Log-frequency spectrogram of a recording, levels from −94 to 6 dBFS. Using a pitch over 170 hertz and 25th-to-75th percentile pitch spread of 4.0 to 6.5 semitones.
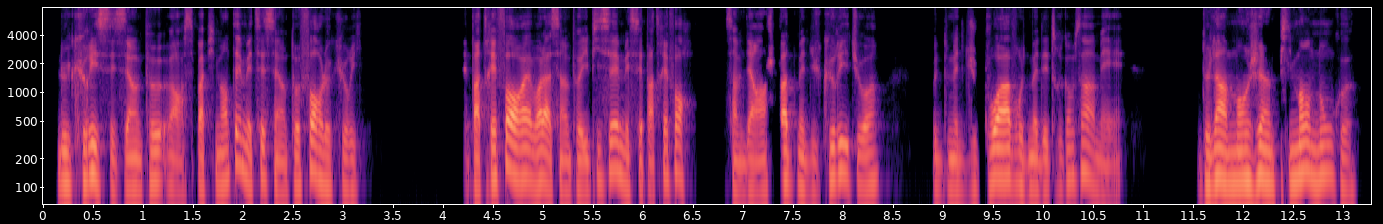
No: low, 115 Hz; average, 4.6 semitones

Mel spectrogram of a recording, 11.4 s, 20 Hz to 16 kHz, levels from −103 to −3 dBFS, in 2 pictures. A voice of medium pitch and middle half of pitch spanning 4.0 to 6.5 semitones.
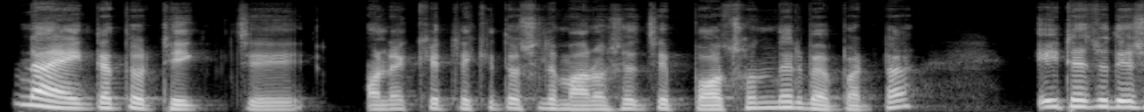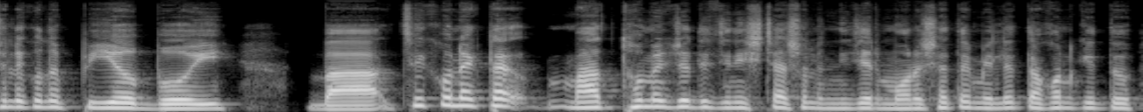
Yes: medium, 165 Hz; average, 4.4 semitones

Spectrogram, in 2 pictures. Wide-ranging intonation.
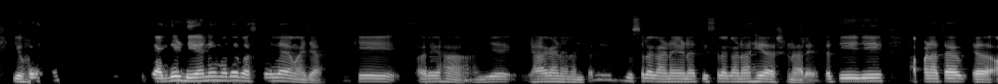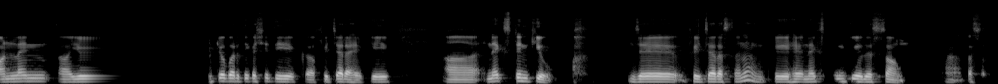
No: average, 2.8 semitones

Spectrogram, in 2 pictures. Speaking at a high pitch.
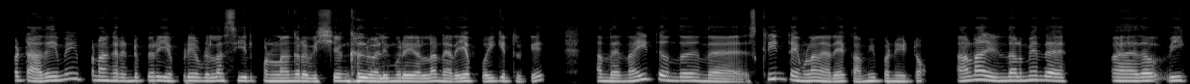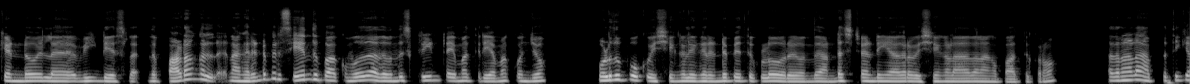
No: medium, 160 Hz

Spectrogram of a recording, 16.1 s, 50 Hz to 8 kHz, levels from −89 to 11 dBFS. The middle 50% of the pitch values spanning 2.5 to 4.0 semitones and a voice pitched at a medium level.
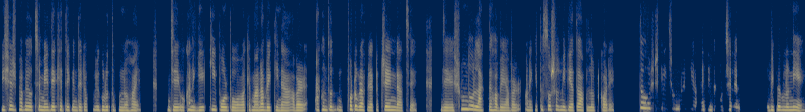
No: average, 2.8 semitones; high, 225 Hz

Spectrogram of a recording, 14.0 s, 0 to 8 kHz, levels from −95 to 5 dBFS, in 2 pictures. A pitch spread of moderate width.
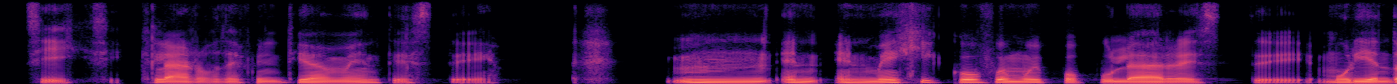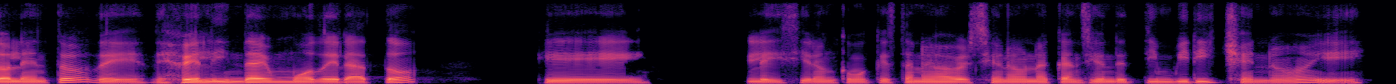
No: narrow, 2.1 semitones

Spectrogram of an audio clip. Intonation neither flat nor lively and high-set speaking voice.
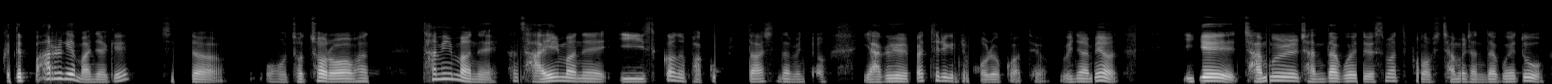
No: average, 4.7 semitones; medium, 140 Hz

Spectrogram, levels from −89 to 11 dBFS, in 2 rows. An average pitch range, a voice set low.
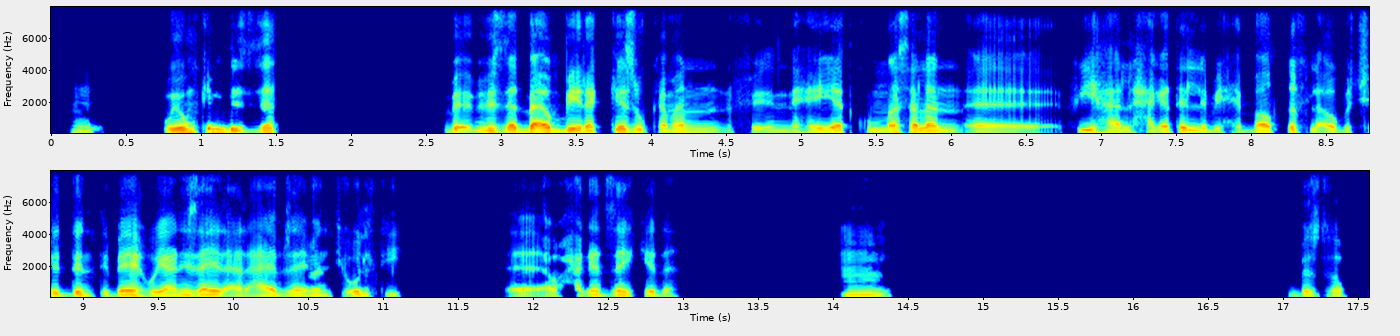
Yes: average, 3.6 semitones; low, 120 Hz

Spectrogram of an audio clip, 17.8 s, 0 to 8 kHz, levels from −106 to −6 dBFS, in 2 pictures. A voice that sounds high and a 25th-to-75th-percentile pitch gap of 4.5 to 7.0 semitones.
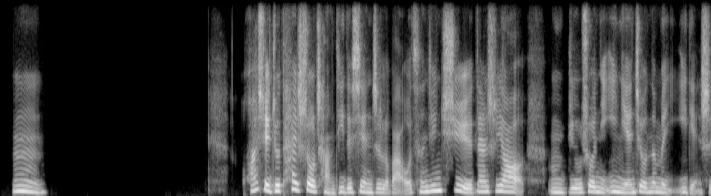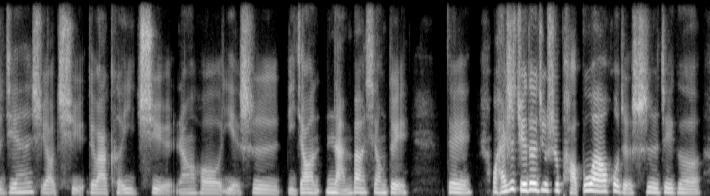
No: medium, 180 Hz; average, 4.9 semitones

